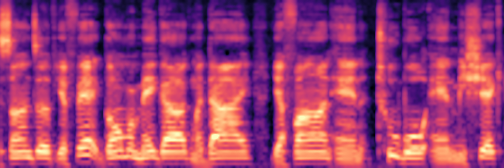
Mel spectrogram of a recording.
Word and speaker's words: Madai: And it says Madai. Okay, that's how it pronounces, and that is what 4074 in the Hebrew.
